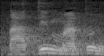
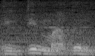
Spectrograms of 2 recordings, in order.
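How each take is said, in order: First: The first syllable has the vowel a. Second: The first syllable has the vowel i. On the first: "Tak yang pertama itu boleh ta" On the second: "boleh ti"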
